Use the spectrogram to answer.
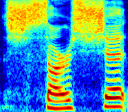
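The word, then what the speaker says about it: Saoirse: it right uh s sarit she's Irish SAR it's like s i is not a good it's like s i o r s e it's an Irish name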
